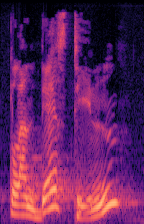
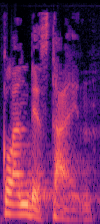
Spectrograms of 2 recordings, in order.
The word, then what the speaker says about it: clandestine: is clandestine The second one, the stress is on the first syllable. That is at the onset, the beginning of that word. You say clandestine. That is also acceptable.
